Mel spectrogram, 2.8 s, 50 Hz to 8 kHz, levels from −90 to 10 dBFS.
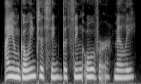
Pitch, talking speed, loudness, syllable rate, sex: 225 Hz, 190 wpm, -17 LUFS, 4.4 syllables/s, female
